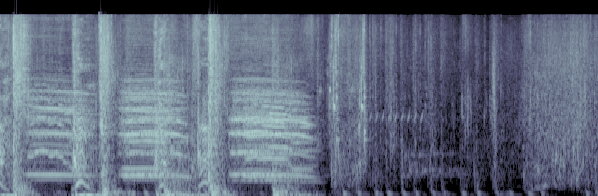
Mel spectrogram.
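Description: Water splashes as someone wades through a stream.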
